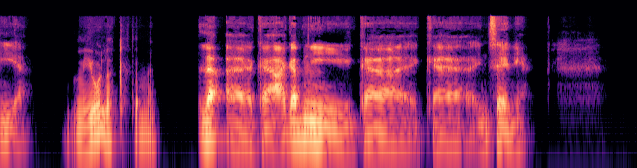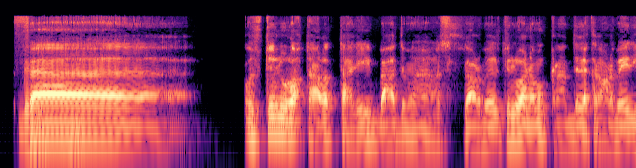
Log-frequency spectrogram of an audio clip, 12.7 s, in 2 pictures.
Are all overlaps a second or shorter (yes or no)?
yes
